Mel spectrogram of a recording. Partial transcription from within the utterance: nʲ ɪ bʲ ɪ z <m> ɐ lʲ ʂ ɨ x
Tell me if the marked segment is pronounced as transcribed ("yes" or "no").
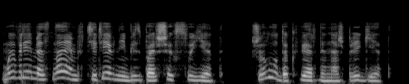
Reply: no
